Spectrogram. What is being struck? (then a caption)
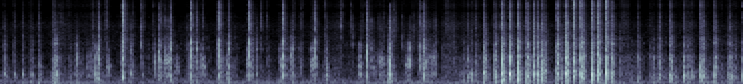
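Plastic clipboard. Fingertips and nails tap rapidly on the front surface of a red plastic clipboard, producing dry, short clicks that stop almost instantly. The taps come in irregular runs and grow louder and brighter for a stretch in the second half before settling back to softer tapping.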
